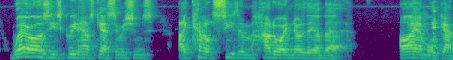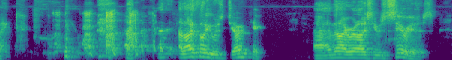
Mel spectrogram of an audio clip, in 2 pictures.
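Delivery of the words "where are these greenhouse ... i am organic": put-on strong, heavy French accent, laid on thick. Speaker quotes a man's reply in their conversation, in a strong French accent. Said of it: "in a strong French accent".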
